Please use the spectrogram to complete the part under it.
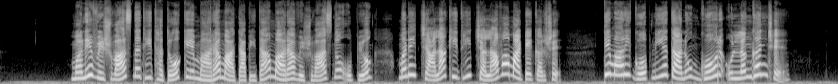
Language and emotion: Gujarati, disgusted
